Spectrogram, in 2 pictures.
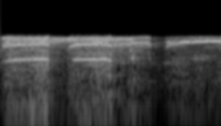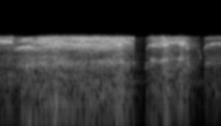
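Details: At Moszna near Pruszków, Poland, juvenile peregrine falcons beg while fed breakfast, producing coarse, continuous screeching wails in long runs broken by a few short pauses.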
